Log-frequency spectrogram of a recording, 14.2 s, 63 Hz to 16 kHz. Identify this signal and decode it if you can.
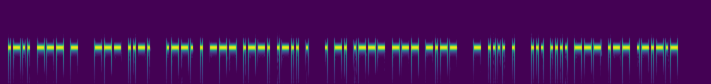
Morse code, heard as a keyed tone, about 25 wpm, 700 Hz. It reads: LOT OF PEOPLE ENJOY THE SHOW.
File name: practice / 25wpm / Sentences with 4-Word Phrases - 25wpm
